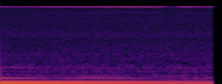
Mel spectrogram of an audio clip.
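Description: Last chord of a capoed acoustic guitar ringing out and fading, the low notes lasting longest.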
